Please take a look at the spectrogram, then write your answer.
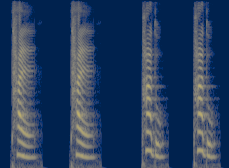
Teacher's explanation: Aspirada no começo, vozeada no meio. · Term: série laxa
